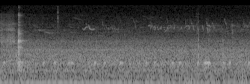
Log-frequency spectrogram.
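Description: Outdoor ambience with faint bird chirps over a steady low hum, and one short click just after the start.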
